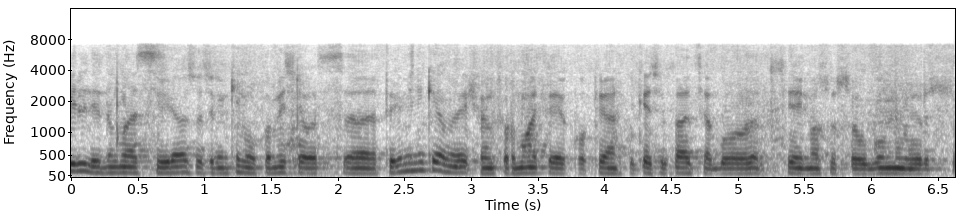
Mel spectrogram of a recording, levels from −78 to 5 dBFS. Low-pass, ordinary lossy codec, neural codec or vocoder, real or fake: 7.2 kHz; MP3, 64 kbps; codec, 16 kHz, 4 kbps, X-Codec, HuBERT features, trained on general audio; fake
